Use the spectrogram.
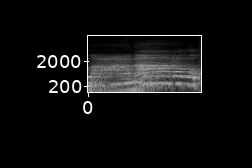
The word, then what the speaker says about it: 많아: 있어 자 여기서 보면 지금 마나라고 발음이 되죠 그렇죠 그렇죠 자 만 아라고 하지만 발음을 하면 마나 렇게 되겠지 그렇지 자 그래서 여기서 일어나는 것은 바로 뭐다 히이 탈락을 하더라는 거죠 알겠습니까 자 그래서 최근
